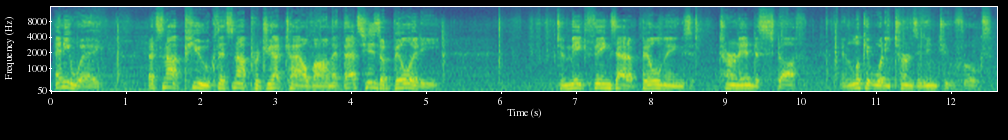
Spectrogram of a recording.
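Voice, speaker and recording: Male comic vlogger, mid-pitched, rambling and chatty, mutters self-mocking asides, camera-mic sound with a faint hiss. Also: a bit bright. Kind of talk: casual comic book review. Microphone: built-in camera microphone.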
